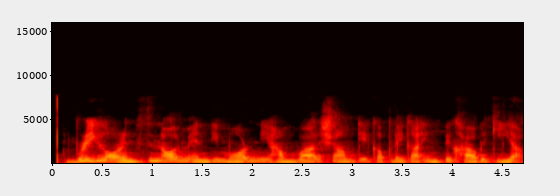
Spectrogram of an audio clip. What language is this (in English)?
Urdu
